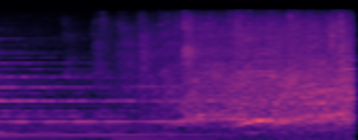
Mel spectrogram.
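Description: Concert harp's final notes ringing and fading away, then audience applause swelling in from about a second in.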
